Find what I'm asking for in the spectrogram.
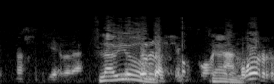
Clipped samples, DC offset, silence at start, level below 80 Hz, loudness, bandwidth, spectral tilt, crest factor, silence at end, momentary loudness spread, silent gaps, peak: under 0.1%; under 0.1%; 0.15 s; -60 dBFS; -22 LUFS; 10 kHz; -6.5 dB/octave; 14 dB; 0 s; 14 LU; none; -8 dBFS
